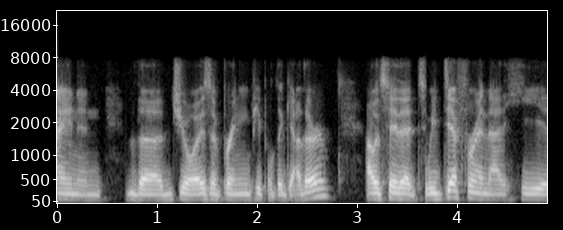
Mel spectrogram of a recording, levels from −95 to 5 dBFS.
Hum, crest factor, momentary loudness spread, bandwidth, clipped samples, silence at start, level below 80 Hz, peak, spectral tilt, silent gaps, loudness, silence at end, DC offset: none; 16 dB; 11 LU; 8 kHz; under 0.1%; 0 s; -60 dBFS; 0 dBFS; -6.5 dB/octave; none; -16 LUFS; 0 s; under 0.1%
